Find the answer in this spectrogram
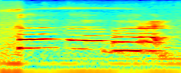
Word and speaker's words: kekeberen: Nah, mungkin kalau misalnya kita baca secara bahasa Indonesia yang baik dan benar, itu pasti kita membacanya itu dengan kata E. Hurufnya itu E. Jadi kekeberen gitu ya.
